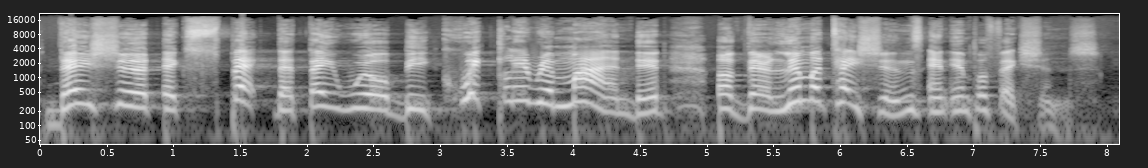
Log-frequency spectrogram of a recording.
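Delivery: usual speaking voice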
